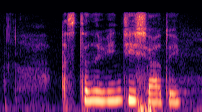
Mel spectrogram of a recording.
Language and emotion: Russian, neutral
